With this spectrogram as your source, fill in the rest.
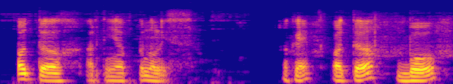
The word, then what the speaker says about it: beau: Untuk huruf A dan U, E, A, U, dan huruf O, ini semua dibaca O. Oke. Sekali lagi, A dan U, E, A, U, atau O, itu semua bacanya sama, dibunyikan dengan O.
